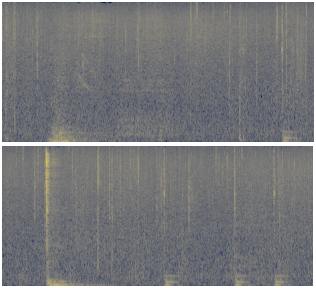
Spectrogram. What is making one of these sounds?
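Game menu sounds thump softly as options are selected.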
